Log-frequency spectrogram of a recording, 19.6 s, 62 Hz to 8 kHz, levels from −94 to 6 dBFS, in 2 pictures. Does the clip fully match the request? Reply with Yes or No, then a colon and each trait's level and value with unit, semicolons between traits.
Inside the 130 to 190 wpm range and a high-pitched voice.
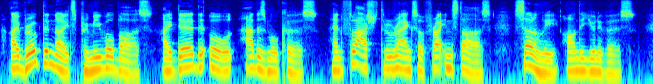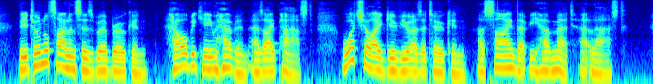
No: average, 155 wpm; low, 135 Hz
